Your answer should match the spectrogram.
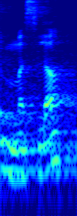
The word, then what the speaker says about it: مسئلہ: بہت بڑا مسئلہ ہے۔ مسئلہ لکھتے ہوئے مسئلہ لکھا جاتا ہے، لیکن پڑھتے ہوئے اسے مسئلہ پڑھا جاتا ہے، ٹھیک ہے۔ اگرچہ درست لفظ، درست تلفظ مسئلہ ہی ہے۔ پانی کے بغیر کوئی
